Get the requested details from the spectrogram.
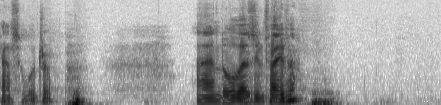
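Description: A middle-aged man speaks calmly and formally into a microphone.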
